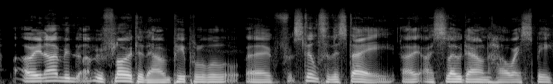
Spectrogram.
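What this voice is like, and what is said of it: London English accent, slowed speech. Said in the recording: “I've still got the London accent, but I try and slow down this, and they still think we're Australian.”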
